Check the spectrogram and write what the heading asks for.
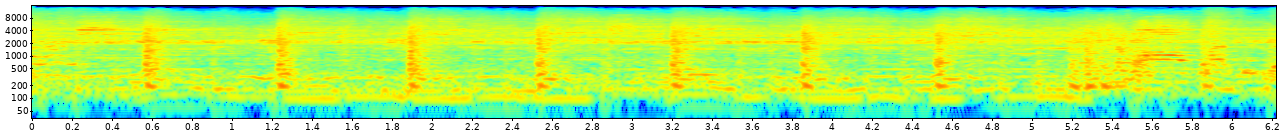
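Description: Live punk rock band playing an instrumental passage with no singing. The drum kit is the loudest part, with a strong hit about every two-thirds of a second over a held bass note and guitar.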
